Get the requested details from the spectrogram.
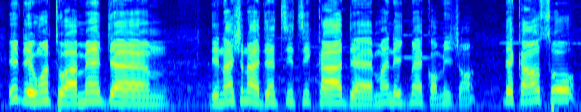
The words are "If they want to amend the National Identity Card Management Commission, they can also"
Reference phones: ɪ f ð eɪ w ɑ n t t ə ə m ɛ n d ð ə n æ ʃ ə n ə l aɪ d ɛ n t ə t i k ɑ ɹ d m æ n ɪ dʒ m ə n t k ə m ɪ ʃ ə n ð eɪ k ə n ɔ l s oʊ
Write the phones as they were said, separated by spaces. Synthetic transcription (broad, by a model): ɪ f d eɪ w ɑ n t t ə ə m ɛ n d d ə n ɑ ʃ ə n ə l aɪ d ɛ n t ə t i k ɑ d m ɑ n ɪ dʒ m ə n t k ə m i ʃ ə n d eɪ k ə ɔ s oʊ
